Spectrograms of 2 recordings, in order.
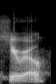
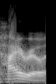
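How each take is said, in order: First: The first vowel sounds like 'ee'. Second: The first vowel sounds like 'eye'. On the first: The speaker calls it right. "it sounds like an E" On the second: The speaker calls it wrong. "it's not Hyro"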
